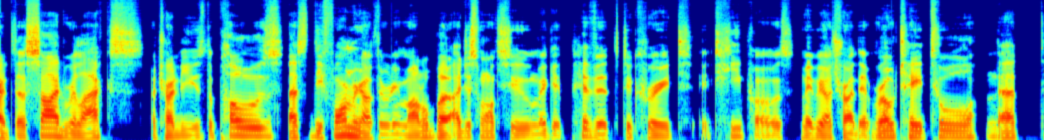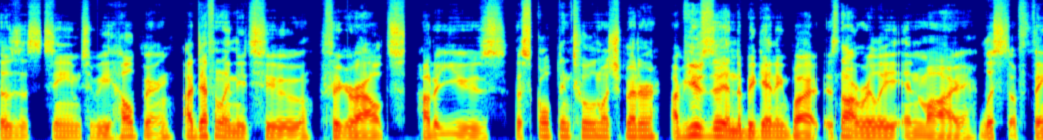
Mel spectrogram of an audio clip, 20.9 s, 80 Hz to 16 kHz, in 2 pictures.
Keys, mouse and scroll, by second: 0.0 middle click, 0.2 scroll up 3, 0.4 click, 0.8 super+z, 0.8 middle click, 1.0 scroll down 2, 1.1 scroll up 1, 1.3 click, 1.7 click, 2.1 super+z, 2.3 scroll down 1, 2.5 middle click, 3.0 click, 3.5 super+z, 4.2 click, 4.6 middle click, 4.8 super+z, 5.4 super+z, 5.7-6.8 scroll up 1, 7.2 click, 7.5 super+z, 7.8 click, 8.9 click, 11.1 super+z, 11.8 click, 13.0 super+z.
